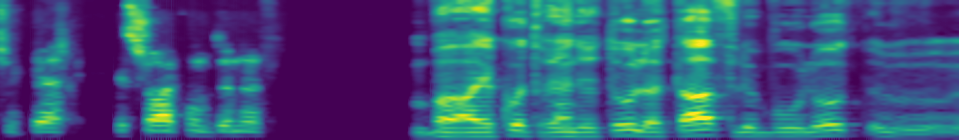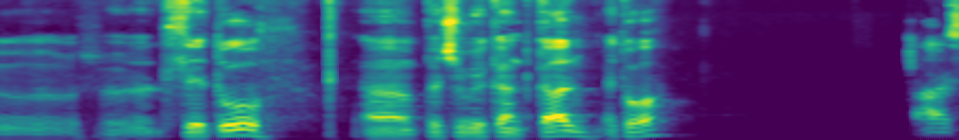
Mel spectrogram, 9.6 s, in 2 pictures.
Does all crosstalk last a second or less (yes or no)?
yes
